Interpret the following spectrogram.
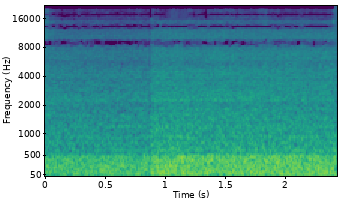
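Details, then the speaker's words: RV furnace on the bench after removal, cleaning out fuzz and control board testing: steady even blower rush stepping up slightly as it lights, no rattles or surging, warm air output; running normally. "okay so it clicked on didn't hear it click on but my goodness it's really warm coming around right here"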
